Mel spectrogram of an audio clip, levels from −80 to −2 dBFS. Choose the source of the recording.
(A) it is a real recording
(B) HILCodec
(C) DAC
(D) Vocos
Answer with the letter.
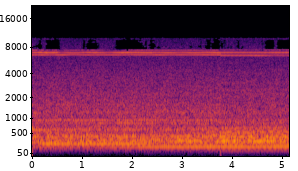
A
